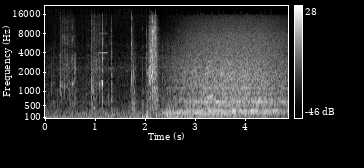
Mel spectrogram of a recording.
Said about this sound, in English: Inside is the heart of the system. It's a huge white room filled with racks of powerful computers. The fan noise is deafening.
